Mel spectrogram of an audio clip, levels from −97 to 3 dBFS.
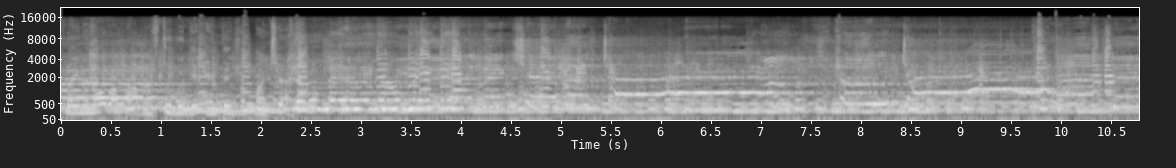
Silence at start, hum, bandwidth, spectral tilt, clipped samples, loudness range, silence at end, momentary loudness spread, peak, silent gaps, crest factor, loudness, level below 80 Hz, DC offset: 0 s; none; 16.5 kHz; -3.5 dB/octave; under 0.1%; 1 LU; 0 s; 4 LU; 0 dBFS; none; 12 dB; -13 LUFS; -38 dBFS; under 0.1%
